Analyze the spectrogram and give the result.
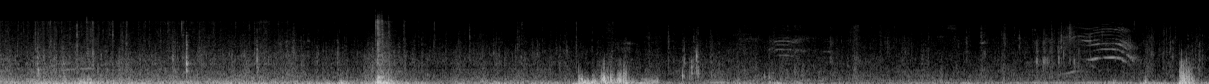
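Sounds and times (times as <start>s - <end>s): raindrops ticking: 0.0s - 11.5s
wind buffeting: 0.0s - 12.0s.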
